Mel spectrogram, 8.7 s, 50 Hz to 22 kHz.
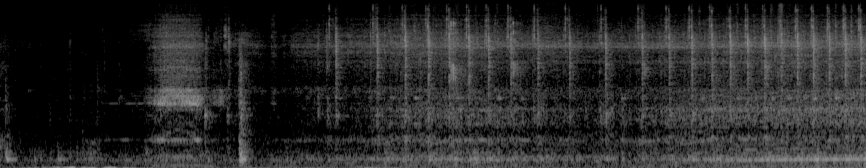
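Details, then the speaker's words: Singer 201 sewing machine sewing slowly at its longest stitch length: soft, low motor hum with light, even needle ticking two or three times a second and no knocks or rattles; known as very quiet, running normally. "It is one of the most quiet sewing machines you will ever hear or not hear."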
